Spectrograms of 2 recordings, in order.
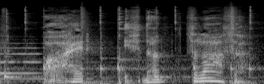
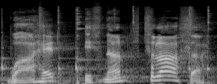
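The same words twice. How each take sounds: First: It is said softly and quietly. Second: It is said at a medium, louder volume. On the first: "Nice and quiet to begin with" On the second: "Now a little bit louder"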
